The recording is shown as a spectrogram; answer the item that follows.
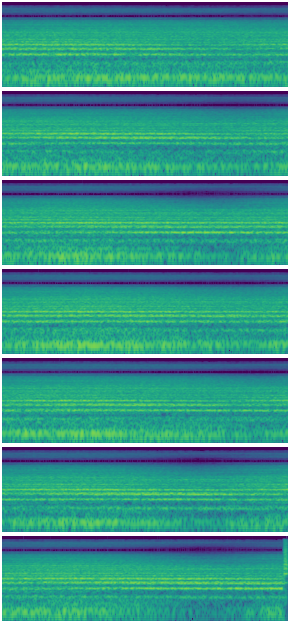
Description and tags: Horror Ambiance
ambiance, horror, horror-effects, horror-fx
